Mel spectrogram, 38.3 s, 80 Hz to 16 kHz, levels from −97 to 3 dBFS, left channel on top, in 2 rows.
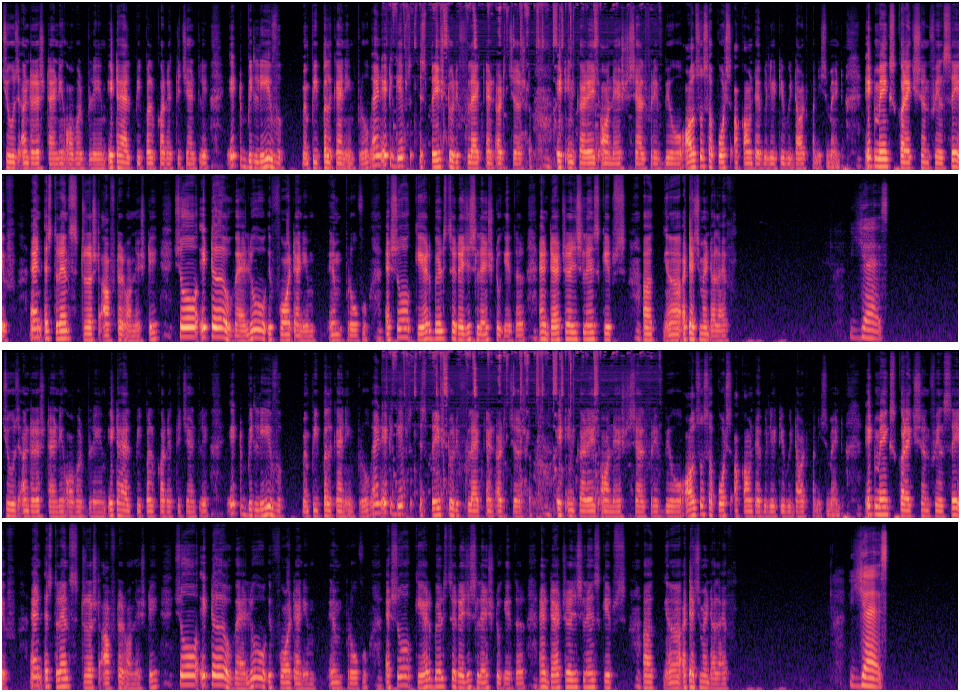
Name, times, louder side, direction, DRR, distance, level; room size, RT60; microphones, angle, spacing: voice 1, 0.0-5.6 6.0-19.3 19.7-25.4 25.7-33.6, left 3 dB, 70° left, 0.7 m, -24 dB
sound 1, 7.6-13.2, right 2 dB, 15° right, 1.3 m, -38 dB
voice 2, 36.1-36.8, right 7 dB, 85° right, 0.3 m, -22 dB
2.8 x 2.1 x 2.3 m
head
